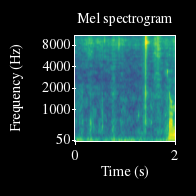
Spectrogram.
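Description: Wristwatches being handled on a desk: faint small clicks and one sharper click about a second and a half in.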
